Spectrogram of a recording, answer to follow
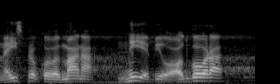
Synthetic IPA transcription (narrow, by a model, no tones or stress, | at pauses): naispɾaʋkuamand̪maːna | niːjebiːlood̪ɡoʋoɾa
